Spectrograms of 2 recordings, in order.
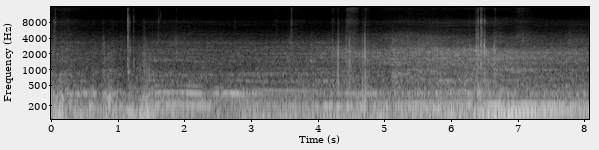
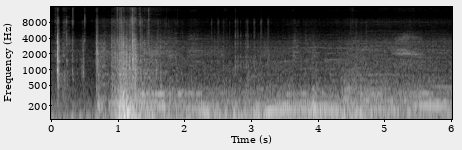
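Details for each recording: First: Toyota Corolla 16-valve XE with manual throttle body, idle tuned for gas, now running on gas (CNG): low steady idle around 1000 rpm with no knocks or hunting, idle correct. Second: Toyota Corolla 16-valve XE with manual throttle body, idle tuned for gas (CNG) but started on petrol: fast steady elevated idle around 1600–1700 rpm with no dip, high idle on petrol.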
